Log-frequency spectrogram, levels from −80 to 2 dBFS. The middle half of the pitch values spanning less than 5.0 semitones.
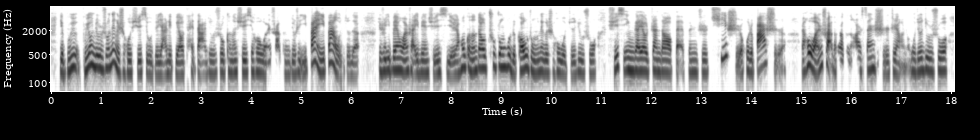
Yes: average, 3.1 semitones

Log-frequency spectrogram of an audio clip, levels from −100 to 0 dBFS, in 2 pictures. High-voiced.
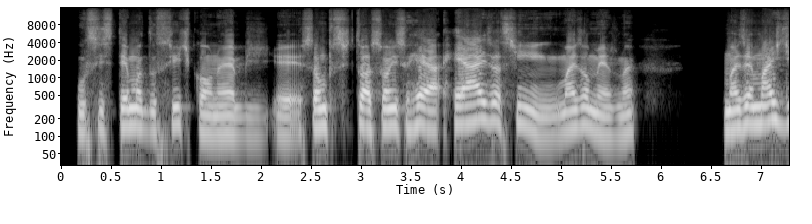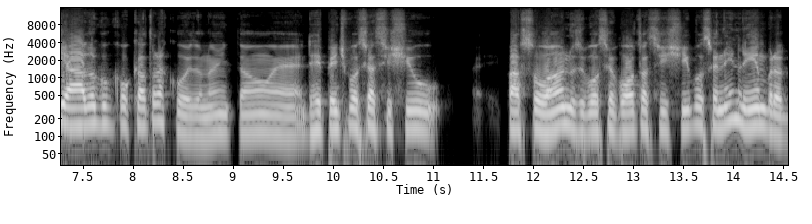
No: low, 135 Hz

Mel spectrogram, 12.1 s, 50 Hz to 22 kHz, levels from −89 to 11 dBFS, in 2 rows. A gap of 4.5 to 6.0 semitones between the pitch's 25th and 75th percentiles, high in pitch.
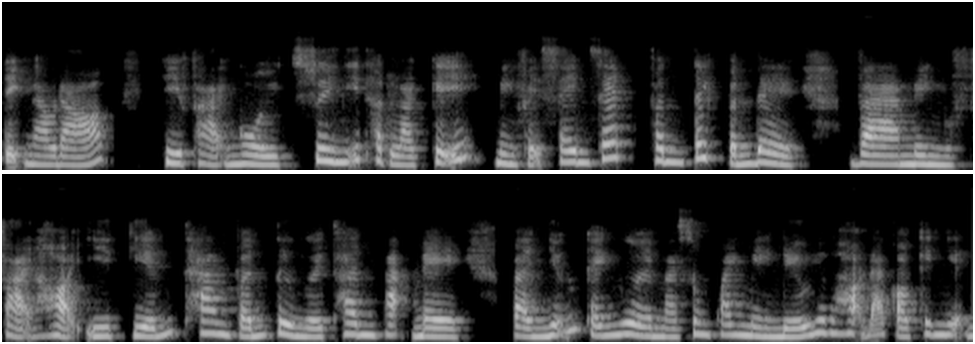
No: average, 4.1 semitones; high, 220 Hz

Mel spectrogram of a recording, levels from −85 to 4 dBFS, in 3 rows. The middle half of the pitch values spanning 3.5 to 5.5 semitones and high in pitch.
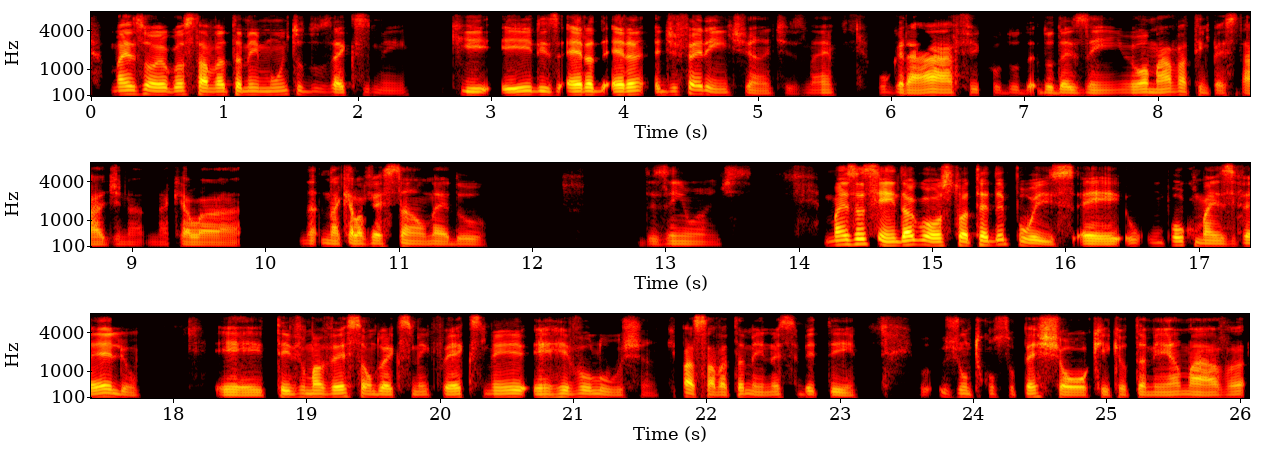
No: average, 4.1 semitones; low, 100 Hz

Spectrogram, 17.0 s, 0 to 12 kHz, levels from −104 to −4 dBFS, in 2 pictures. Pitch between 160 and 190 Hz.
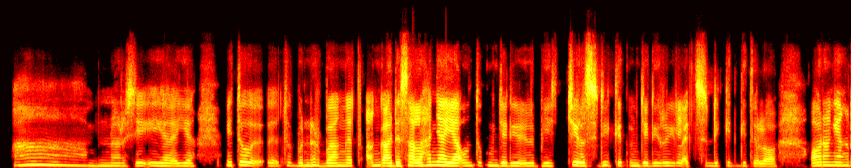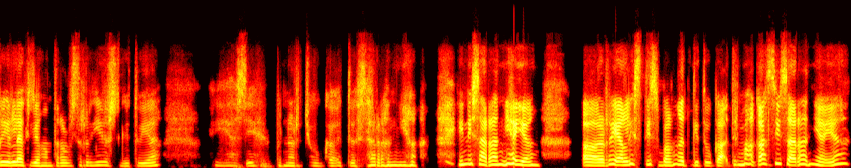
No: high, 215 Hz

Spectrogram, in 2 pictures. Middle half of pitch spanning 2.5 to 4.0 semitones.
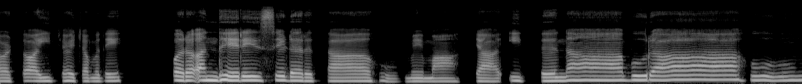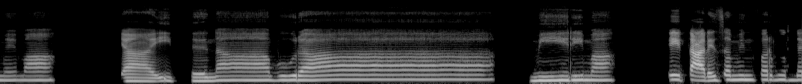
Yes: average, 3.7 semitones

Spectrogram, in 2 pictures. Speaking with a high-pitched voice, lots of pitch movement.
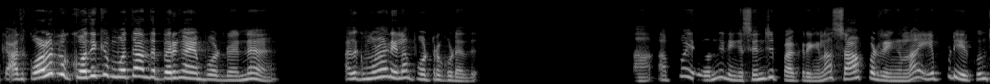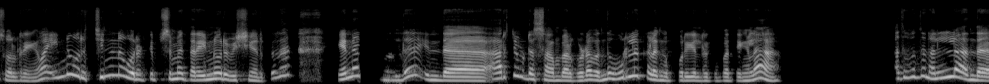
Yes: very high, 250 Hz; wide, 8.5 semitones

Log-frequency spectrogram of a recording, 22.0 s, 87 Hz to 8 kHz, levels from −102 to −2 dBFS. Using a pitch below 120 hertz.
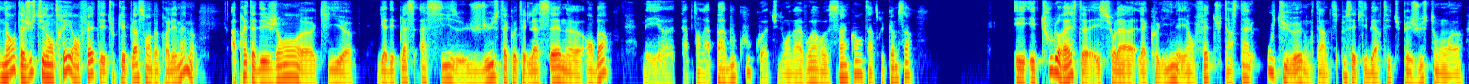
Yes: low, 100 Hz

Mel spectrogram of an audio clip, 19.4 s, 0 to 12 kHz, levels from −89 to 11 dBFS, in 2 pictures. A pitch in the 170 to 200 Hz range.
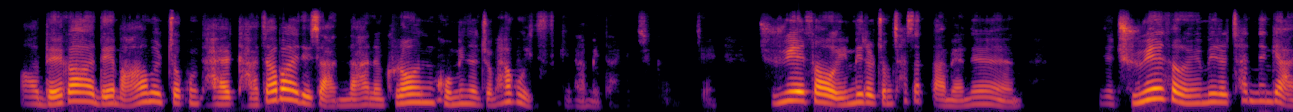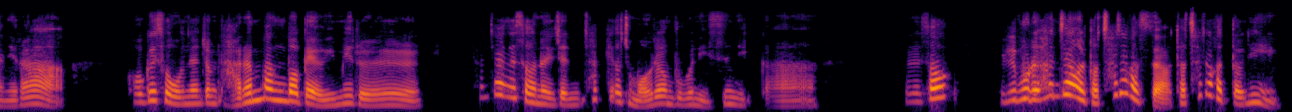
Yes: high, 190 Hz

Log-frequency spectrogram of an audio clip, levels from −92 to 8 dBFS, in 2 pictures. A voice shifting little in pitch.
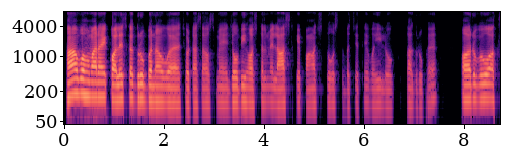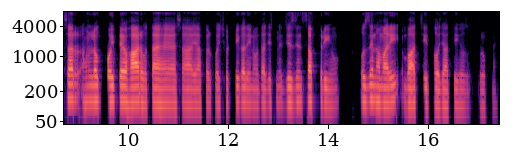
Yes: narrow, 2.1 semitones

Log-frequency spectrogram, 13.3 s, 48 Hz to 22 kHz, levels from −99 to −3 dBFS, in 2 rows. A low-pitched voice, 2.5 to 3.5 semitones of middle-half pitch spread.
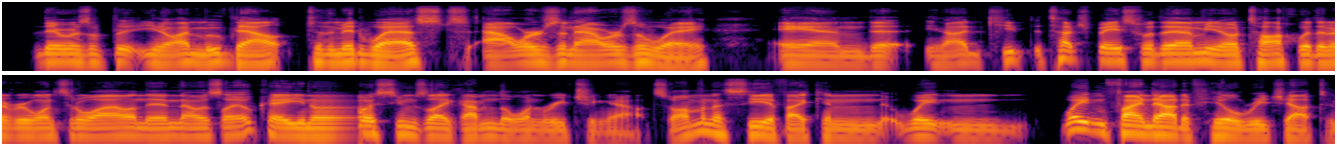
Yes: low, 105 Hz; average, 2.9 semitones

